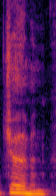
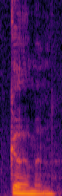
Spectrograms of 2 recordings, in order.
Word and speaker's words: Gurman: Question to follow, but here's a vanity post to tell you that my name is not pronounced German. The G is the same as in guitar. Gurman.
